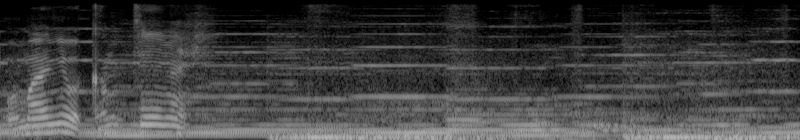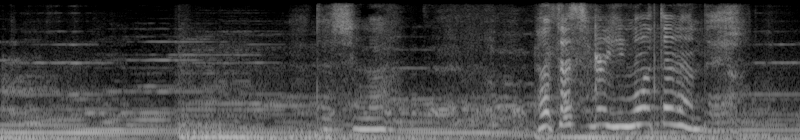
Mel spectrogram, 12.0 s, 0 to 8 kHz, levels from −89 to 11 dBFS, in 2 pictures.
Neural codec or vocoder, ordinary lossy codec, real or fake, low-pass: codec, 16 kHz, 4 kbps, X-Codec, HuBERT features, trained on balanced general audio; none; fake; 7.2 kHz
